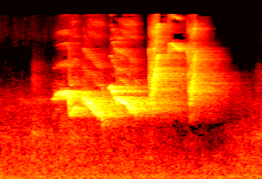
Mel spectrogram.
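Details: One phrase of common blackbird song: rich, low, fluty notes that slur downward, then a high, thin, chattering flourish as the phrase fades.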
